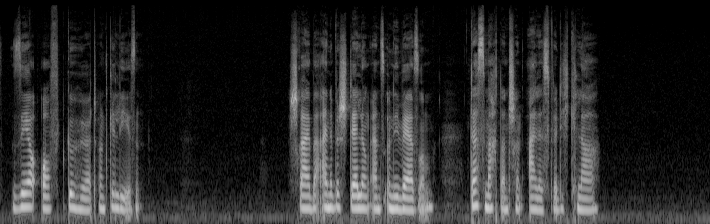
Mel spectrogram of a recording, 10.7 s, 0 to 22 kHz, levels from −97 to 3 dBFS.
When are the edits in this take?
4.8 s

